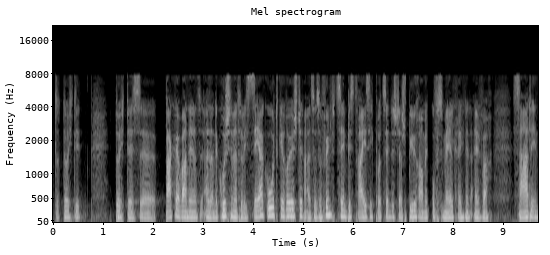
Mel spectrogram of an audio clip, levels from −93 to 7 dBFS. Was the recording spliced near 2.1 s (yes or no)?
no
